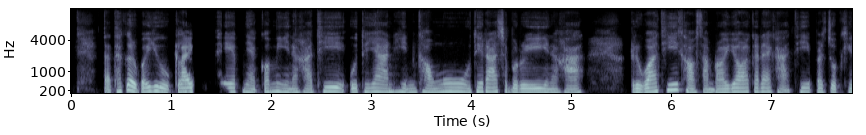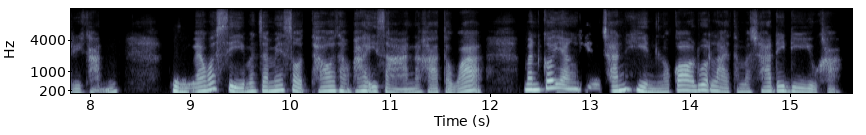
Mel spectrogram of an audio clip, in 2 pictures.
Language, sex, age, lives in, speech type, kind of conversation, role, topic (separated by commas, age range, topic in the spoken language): Thai, female, 45-49, Thailand, read, expert-assistant, expert, เพราะอะไรบางพื้นที่จึงมีหินทรายสีสันสวยงาม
